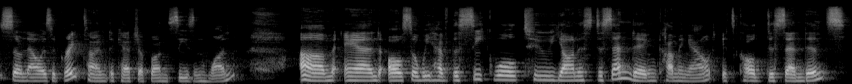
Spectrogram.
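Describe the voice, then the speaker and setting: A woman's voice: fairly low pitch, a little mellow. A woman speaking earnestly and emphatically as a panelist, giving advice in a discussion. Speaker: panelist, fiction podcast creator.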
